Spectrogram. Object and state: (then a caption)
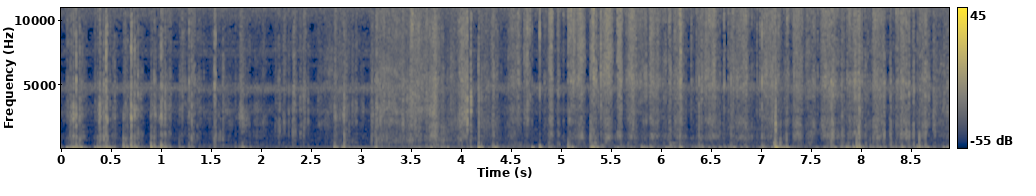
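Molded paper pulp egg carton. An empty grey-beige molded paper pulp egg tray, hollow and lightweight, is held up in both hands close to the mic and tapped and scratched with long painted nails across its cup bumps. Quick dull, low taps come in rapid uneven bursts, mixed with a soft papery scratching rustle. Each tap dies away almost instantly.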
